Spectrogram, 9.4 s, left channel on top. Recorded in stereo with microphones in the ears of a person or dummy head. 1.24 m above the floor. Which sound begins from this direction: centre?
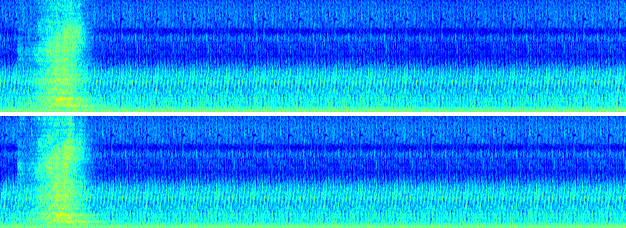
A zipper, at 0.2 s.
